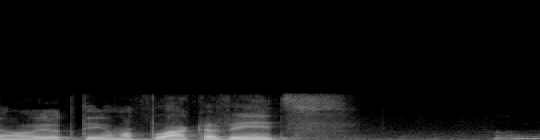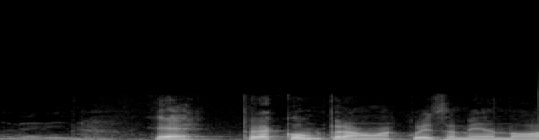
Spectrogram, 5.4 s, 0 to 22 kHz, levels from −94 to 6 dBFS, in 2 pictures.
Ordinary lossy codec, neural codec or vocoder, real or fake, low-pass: none; codec, 16 kHz, 4 kbps, FunCodec, trained on LibriTTS, 50 frames a second; fake; 7.2 kHz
